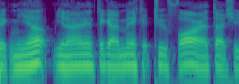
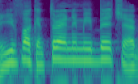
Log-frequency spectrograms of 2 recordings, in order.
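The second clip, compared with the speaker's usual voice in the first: mock aggressive, threatening tone, much higher; 6 semitones higher than usual. Speaker replays what they said to a man during a confrontation: retelling an aggressive outburst. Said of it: "as soon as my tone changed".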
